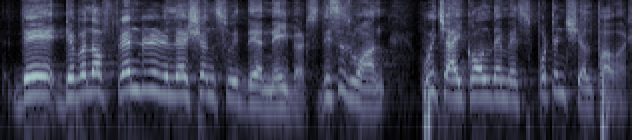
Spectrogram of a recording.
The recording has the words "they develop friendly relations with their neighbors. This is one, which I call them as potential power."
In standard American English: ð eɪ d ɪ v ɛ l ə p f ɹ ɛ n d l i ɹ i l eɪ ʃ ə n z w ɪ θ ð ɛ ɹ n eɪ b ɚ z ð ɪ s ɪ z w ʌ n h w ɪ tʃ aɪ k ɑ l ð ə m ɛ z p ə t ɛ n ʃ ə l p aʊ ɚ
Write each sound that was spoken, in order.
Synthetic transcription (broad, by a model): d eɪ d ɪ v ɛ l ə p f ɹ ɛ n d l i ɹ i l eɪ ʃ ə n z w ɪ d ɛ ɹ n eɪ b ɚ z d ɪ s ɪ z w ʌ n h w ɪ tʃ aɪ k ɑ l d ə m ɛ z p ə t ɛ n ʃ ə l p aʊ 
